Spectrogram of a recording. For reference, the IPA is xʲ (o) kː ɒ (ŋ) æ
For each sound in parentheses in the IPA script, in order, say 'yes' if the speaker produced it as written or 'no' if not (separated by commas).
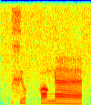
yes, yes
